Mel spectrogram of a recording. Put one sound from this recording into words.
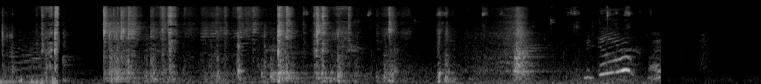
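Metal dishes clink and clatter.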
